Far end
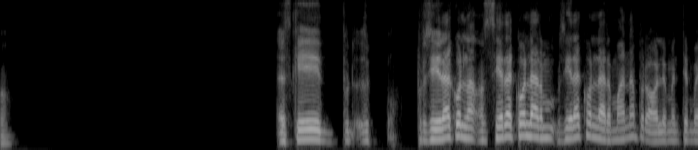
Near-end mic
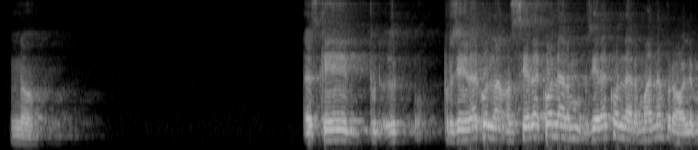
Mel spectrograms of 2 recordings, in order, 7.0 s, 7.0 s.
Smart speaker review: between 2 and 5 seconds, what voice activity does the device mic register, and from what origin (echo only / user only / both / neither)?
echo only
